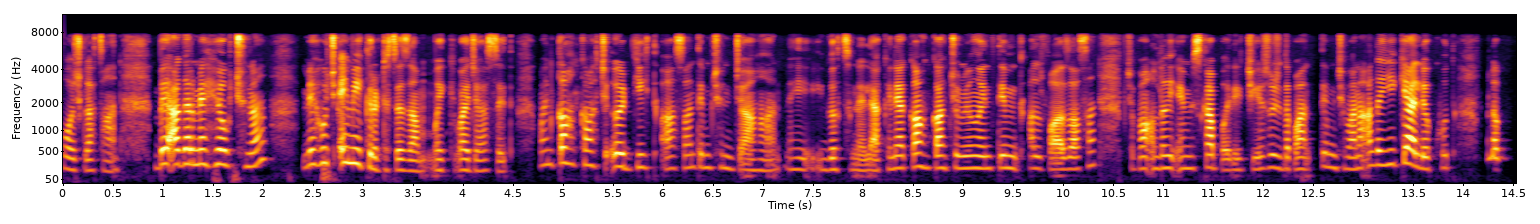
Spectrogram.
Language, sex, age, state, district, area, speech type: Kashmiri, female, 45-60, Jammu and Kashmir, Budgam, rural, spontaneous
